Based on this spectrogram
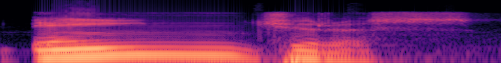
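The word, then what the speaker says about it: dangerous: कोई चीज जो बहुत ही खतरनाक है, डेंजरस, डेंजरस, और डेन पे इसका स्ट्रेस है, डेंजरस।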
